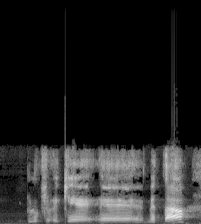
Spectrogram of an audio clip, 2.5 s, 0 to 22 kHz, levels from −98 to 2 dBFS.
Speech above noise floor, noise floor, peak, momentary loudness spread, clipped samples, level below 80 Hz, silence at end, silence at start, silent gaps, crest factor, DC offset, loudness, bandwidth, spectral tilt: 21 dB; -39 dBFS; 0 dBFS; 16 LU; under 0.1%; -68 dBFS; 0 s; 0.35 s; none; 18 dB; under 0.1%; -17 LUFS; 8.2 kHz; 1.5 dB/octave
